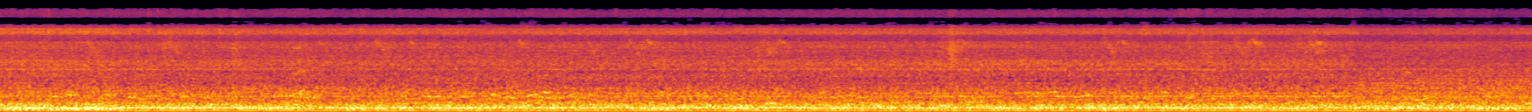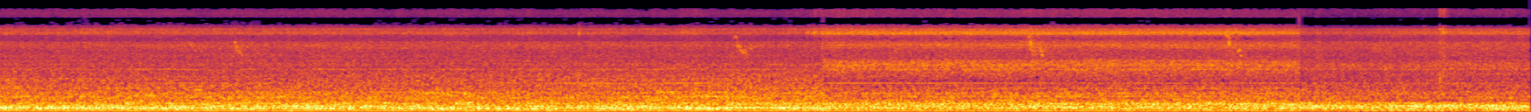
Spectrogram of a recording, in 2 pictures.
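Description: A steady engine drone with a low hum, running at an even speed, with its sound shifting slightly twice near the end.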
